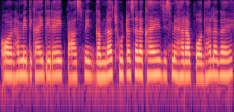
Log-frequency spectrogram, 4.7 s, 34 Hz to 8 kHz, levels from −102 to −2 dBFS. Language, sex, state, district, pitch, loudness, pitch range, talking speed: Hindi, female, Madhya Pradesh, Bhopal, 210 Hz, -16 LUFS, 200-215 Hz, 245 wpm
